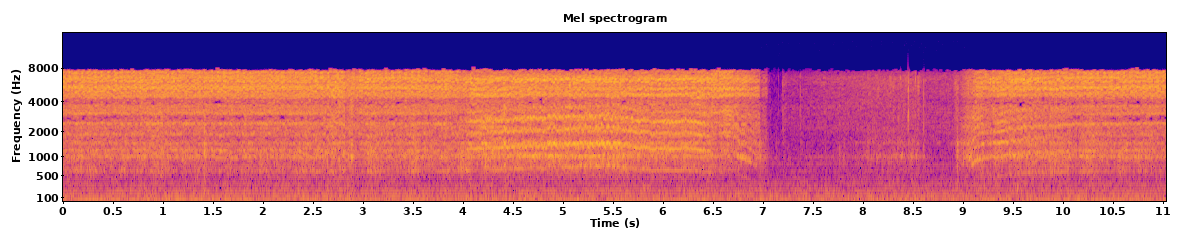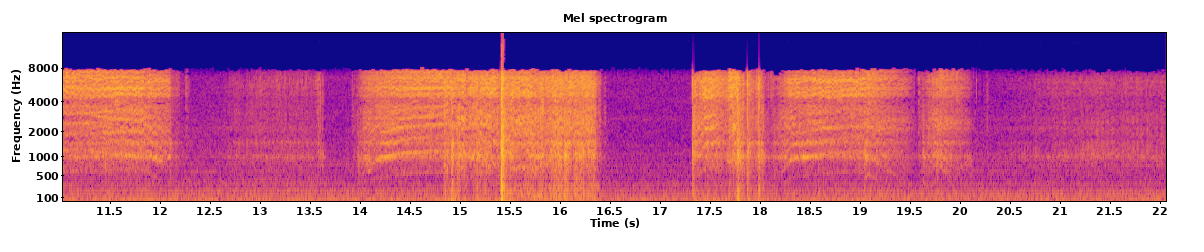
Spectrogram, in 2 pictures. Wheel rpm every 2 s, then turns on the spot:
160, 160, 160, 70, 70, 150, 30, 140, 80, 70, 10.
6-8 20-22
